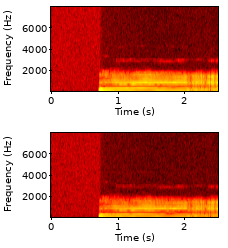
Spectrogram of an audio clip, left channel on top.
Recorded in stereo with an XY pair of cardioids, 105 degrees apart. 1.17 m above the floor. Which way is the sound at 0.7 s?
30° left.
